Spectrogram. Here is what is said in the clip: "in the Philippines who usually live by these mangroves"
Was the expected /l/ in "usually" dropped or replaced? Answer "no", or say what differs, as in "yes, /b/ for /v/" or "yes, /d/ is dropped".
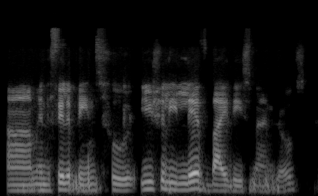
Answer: no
